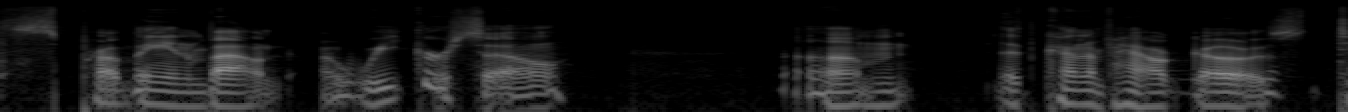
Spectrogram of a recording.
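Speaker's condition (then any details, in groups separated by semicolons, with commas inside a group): Multiple sclerosis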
